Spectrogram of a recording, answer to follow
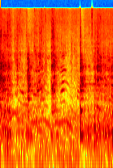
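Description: Mutton frying in spiced oil in a large metal pot, sizzling while a long-handled spatula stirs and scrapes it in repeated strokes.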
